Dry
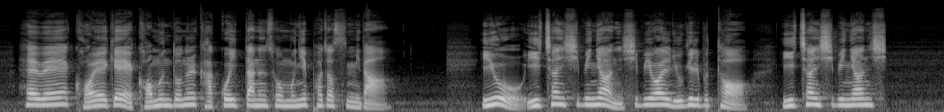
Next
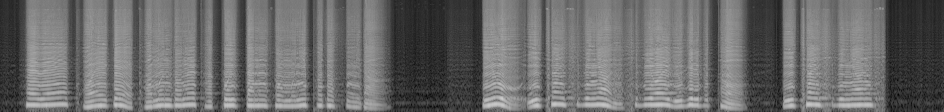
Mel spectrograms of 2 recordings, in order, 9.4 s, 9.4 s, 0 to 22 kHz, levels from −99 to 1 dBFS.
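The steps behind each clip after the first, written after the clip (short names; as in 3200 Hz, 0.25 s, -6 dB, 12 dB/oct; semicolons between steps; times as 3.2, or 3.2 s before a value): spectral whitening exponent 0.1; gain +3 dB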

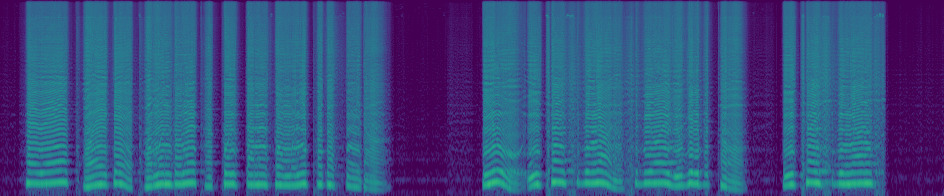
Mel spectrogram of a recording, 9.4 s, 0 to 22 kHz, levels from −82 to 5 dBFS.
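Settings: limiter -11.5 dBFS, peak gain reduction 10 dB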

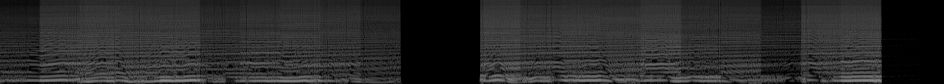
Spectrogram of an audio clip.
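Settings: stepped spectrum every 0.4 s; endless flanger 3.1 ms +0.69 Hz; gain -3.5 dB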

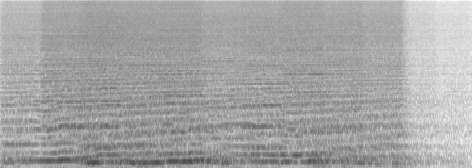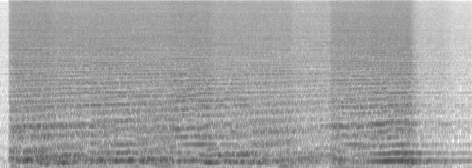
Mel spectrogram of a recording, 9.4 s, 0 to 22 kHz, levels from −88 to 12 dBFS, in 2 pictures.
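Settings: feedback echo 0.334 s, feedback 57%, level -17.5 dB; reverb RT60 0.45 s, pre-delay 4 ms, DRR -10.5 dB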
